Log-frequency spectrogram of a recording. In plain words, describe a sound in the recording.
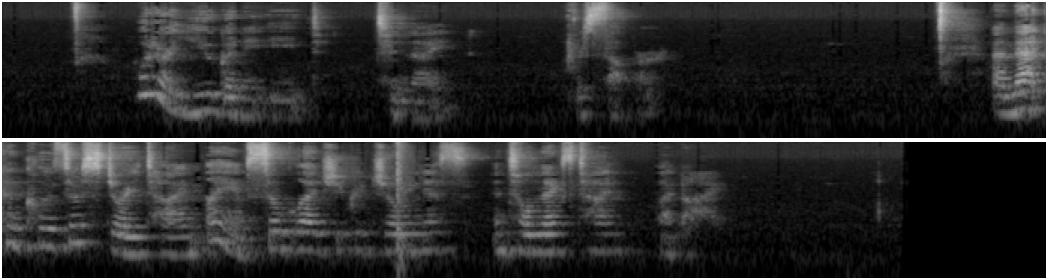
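A woman speaks calmly and warmly, close to a microphone.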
